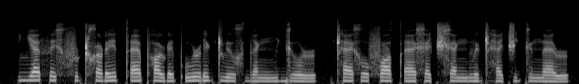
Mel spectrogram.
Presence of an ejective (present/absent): present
